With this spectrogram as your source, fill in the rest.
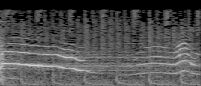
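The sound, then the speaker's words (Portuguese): Someone imitates a coyote, letting out one long, loud, wavering howl that slides downward and then rises again near the end, with no talking. “Fico agressiva como um é, um coiote.”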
